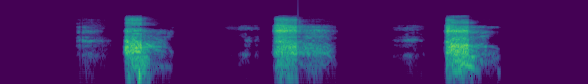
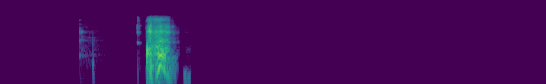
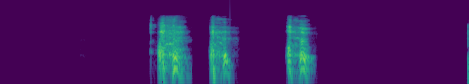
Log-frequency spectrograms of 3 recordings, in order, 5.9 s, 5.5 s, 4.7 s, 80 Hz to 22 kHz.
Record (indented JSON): {
  "exhalation_length": "5.9 s",
  "exhalation_amplitude": 28531,
  "exhalation_signal_mean_std_ratio": 0.3,
  "cough_length": "5.5 s",
  "cough_amplitude": 28727,
  "cough_signal_mean_std_ratio": 0.15,
  "three_cough_length": "4.7 s",
  "three_cough_amplitude": 30002,
  "three_cough_signal_mean_std_ratio": 0.27,
  "survey_phase": "beta (2021-08-13 to 2022-03-07)",
  "age": "45-64",
  "gender": "Male",
  "wearing_mask": "No",
  "symptom_none": true,
  "smoker_status": "Ex-smoker",
  "respiratory_condition_asthma": true,
  "respiratory_condition_other": false,
  "recruitment_source": "REACT",
  "submission_delay": "8 days",
  "covid_test_result": "Negative",
  "covid_test_method": "RT-qPCR",
  "influenza_a_test_result": "Negative",
  "influenza_b_test_result": "Negative"
}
